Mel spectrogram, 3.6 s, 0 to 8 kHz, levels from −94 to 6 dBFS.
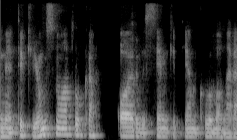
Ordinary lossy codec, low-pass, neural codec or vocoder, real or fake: AAC, 48 kbps; 7.2 kHz; none; real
